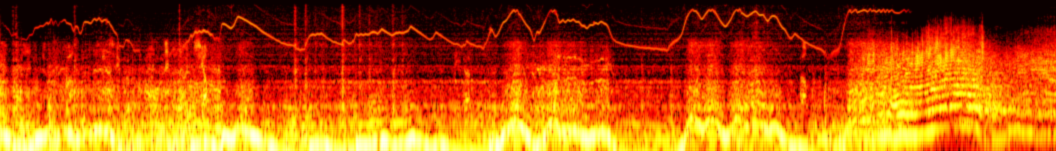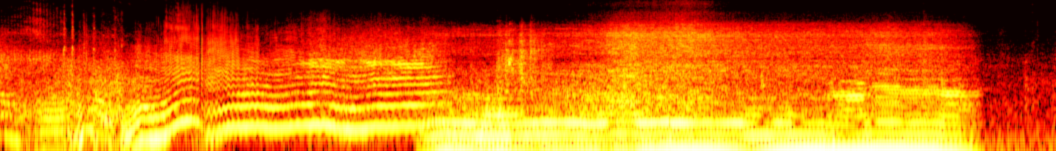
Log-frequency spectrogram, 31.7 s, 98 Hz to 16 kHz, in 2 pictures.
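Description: Hyundai i20 Coupe WRC rally car's turbocharged four-cylinder engine at full attack on a stage, its pitch rising and falling with throttle and gear changes, with a high whine above it in the first half. In the last several seconds the sound settles into a steady low drone.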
